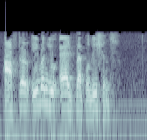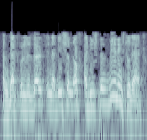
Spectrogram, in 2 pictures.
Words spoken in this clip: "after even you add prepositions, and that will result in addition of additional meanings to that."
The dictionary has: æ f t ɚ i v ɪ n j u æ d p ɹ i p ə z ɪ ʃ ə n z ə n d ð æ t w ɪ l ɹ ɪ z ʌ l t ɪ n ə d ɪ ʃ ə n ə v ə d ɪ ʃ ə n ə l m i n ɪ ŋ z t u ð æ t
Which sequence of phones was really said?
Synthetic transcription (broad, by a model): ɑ f t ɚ i v ɪ n j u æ d p ɹ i p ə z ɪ ʃ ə n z ə n d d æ t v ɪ l ɹ ɪ z ʌ l t ɪ n ə d ɪ ʃ ə n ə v ə d ɪ ʃ ə n ə l m i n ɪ ŋ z t u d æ t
